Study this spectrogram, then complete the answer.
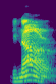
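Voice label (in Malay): "dinar", Malay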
